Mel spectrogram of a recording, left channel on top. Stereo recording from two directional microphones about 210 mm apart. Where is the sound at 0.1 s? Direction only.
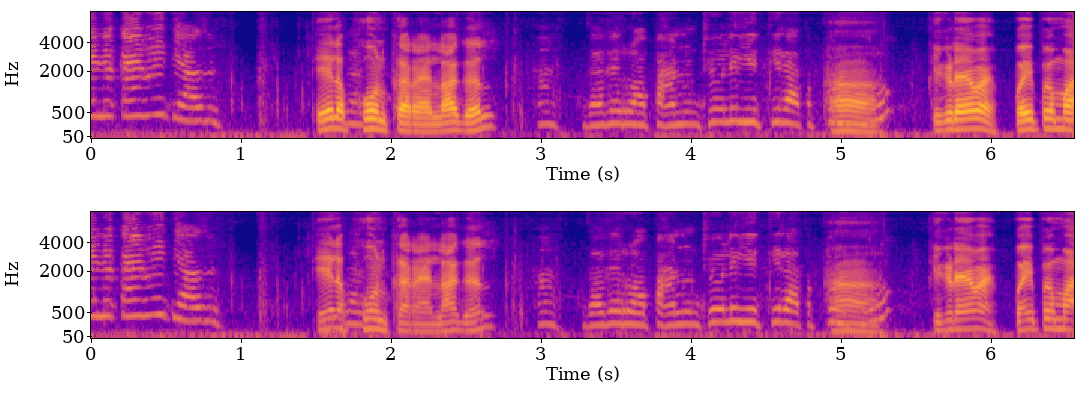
35° right (ahead or behind).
